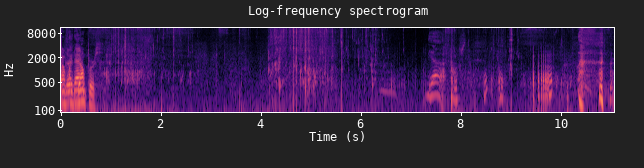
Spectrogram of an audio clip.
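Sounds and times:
fish splashing at surface: 4.1 - 6.4.

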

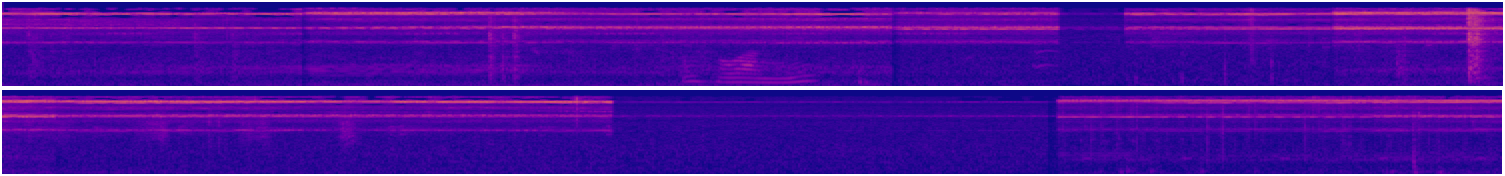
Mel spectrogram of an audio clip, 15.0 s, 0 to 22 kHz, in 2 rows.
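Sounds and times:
forest insects droning: 0.0 - 15.0.

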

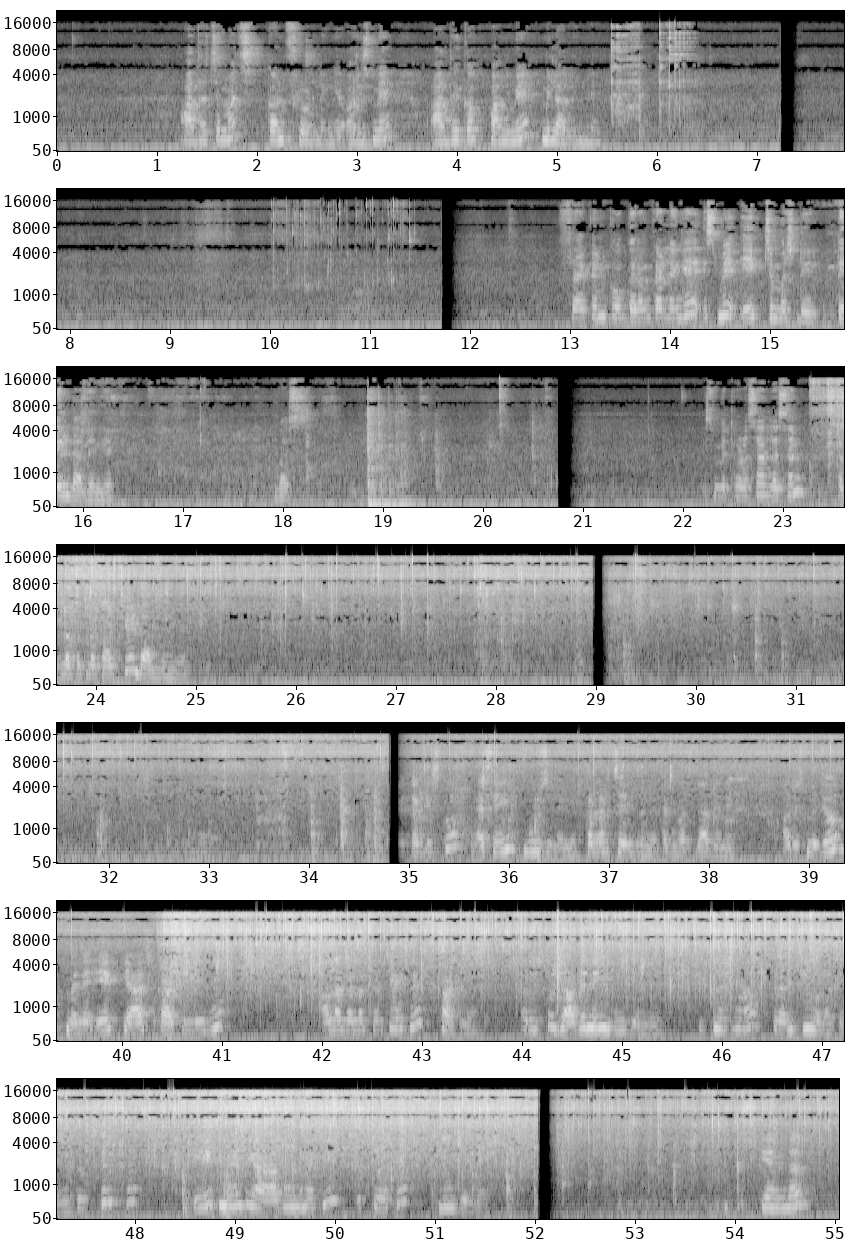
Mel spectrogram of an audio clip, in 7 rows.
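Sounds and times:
water trickling into a mug: 10.0 - 11.6
garlic sizzling in oil: 23.3 - 55.0.

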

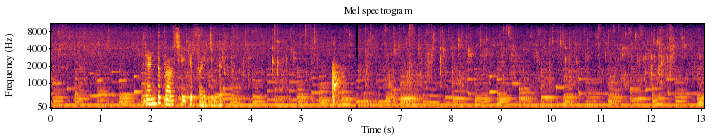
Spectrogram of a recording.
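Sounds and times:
background music: 0.0 - 13.0
corn sizzling in hot oil: 0.0 - 13.0
spoon knocking against pan: 5.6 - 6.0.

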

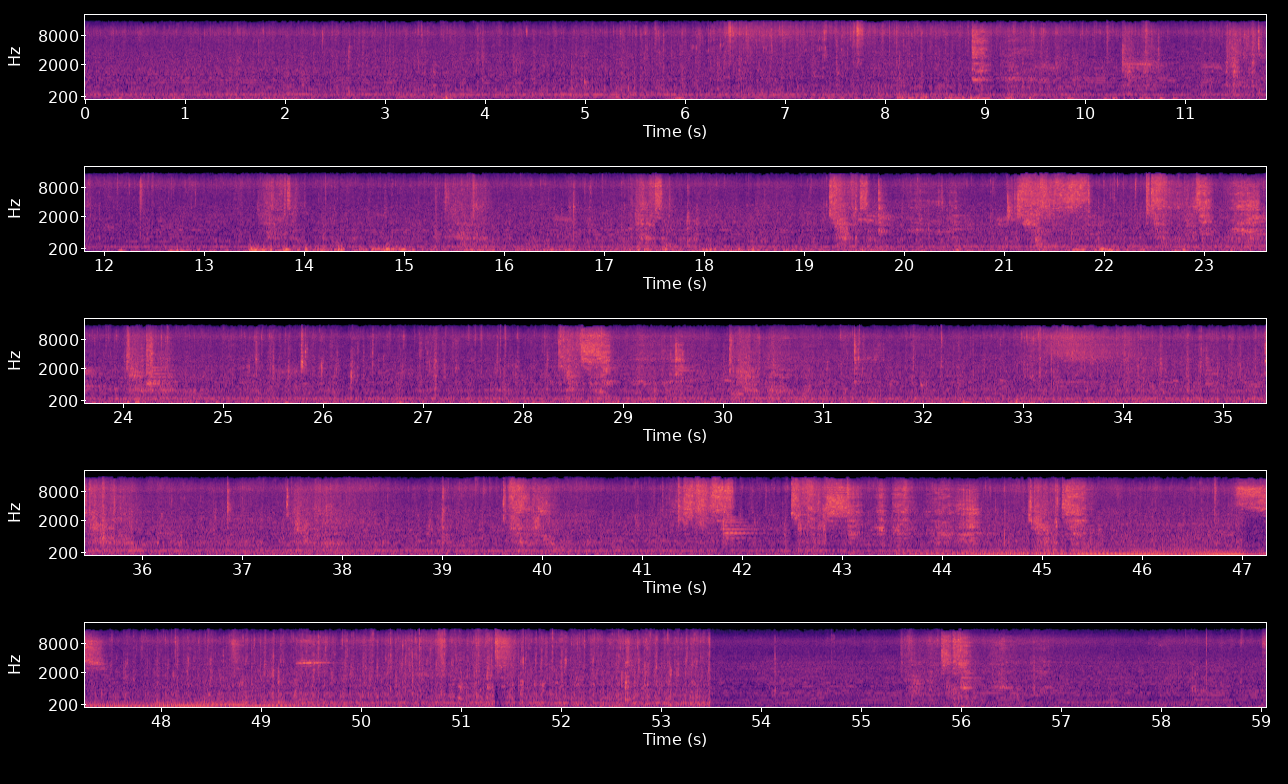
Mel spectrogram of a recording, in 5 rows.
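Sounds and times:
syrup sizzling: 6.0 - 53.6
metal utensils scraping a pan: 8.8 - 9.7, 15.4 - 15.9, 17.3 - 17.8, 19.2 - 24.6, 28.4 - 30.7, 39.6 - 40.2, 41.3 - 45.6, 55.4 - 57.0.

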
